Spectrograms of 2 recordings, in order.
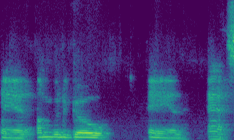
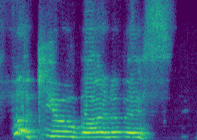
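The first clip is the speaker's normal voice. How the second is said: full-blast, high, shrill, very loud scream; 10 dB louder than usual. Player acting out their character yelling at Barnabas in Sylvan, yelling. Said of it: "I'm just gonna yell at them".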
